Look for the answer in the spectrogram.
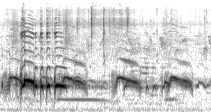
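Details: One strong-voiced local zebra dove, kept as a lure to arouse other doves, gives a clipped burst of rapid coos, followed by gentler, drawn-out cooing phrases from other doves.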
